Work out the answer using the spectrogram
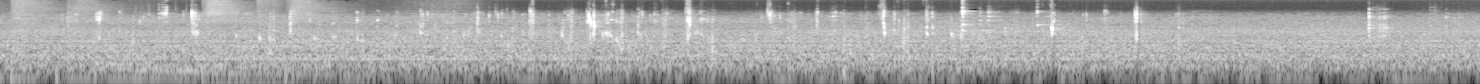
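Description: Close-miked chewing of soft fried cabbage, with sharp clicks of a metal fork against a ceramic plate and a glass dipping bowl, clustered in the middle and loudest near the end of that stretch, over steady background noise.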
